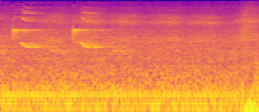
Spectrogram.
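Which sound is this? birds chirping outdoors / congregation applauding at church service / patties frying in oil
birds chirping outdoors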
